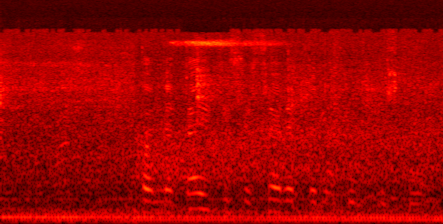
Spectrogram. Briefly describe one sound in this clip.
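A middle-aged woman talks nearby outdoors.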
